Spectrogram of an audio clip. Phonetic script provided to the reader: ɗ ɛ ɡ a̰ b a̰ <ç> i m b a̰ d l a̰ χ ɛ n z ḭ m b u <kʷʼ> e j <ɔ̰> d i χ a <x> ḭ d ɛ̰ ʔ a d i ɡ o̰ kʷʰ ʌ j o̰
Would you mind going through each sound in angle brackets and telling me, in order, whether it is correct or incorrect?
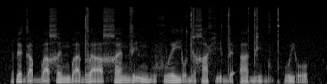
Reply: incorrect: χ, incorrect: xʷ, incorrect: o̰, correct

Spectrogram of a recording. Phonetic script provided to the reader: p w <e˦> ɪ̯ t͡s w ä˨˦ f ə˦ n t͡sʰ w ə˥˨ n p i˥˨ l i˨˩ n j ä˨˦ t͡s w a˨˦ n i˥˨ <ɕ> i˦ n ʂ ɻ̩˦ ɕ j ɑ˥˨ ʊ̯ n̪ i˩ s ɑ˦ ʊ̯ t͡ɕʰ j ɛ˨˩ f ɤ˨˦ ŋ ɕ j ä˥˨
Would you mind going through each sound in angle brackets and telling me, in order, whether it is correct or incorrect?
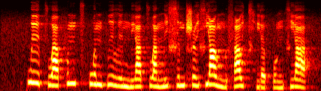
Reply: incorrect: e˥˨, correct

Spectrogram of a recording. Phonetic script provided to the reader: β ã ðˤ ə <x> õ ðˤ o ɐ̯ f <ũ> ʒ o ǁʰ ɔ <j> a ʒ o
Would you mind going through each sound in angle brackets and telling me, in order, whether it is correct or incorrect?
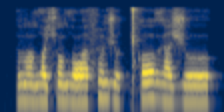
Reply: incorrect: ç, incorrect: õ, incorrect: ɣ

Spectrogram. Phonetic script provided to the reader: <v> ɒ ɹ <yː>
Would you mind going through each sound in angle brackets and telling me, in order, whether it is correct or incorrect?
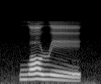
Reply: incorrect: w, incorrect: eː

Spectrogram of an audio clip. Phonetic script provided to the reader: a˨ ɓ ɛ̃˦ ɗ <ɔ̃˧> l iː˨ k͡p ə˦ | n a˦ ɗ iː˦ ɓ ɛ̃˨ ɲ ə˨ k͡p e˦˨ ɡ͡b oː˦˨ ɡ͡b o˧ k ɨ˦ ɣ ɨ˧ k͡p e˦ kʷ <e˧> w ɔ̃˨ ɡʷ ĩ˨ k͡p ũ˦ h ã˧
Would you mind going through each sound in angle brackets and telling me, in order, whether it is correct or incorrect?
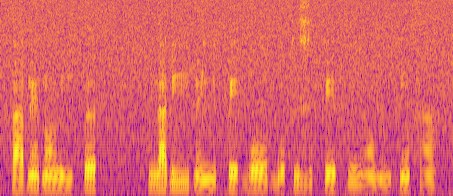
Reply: correct, correct

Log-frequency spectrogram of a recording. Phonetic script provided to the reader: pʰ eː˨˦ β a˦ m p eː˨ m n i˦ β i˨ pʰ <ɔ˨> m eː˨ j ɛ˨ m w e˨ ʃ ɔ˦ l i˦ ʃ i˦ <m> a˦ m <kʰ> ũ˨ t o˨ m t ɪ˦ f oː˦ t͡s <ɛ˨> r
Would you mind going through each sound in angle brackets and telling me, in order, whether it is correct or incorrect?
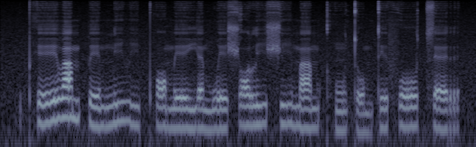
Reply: correct, correct, correct, incorrect: ɛ˦

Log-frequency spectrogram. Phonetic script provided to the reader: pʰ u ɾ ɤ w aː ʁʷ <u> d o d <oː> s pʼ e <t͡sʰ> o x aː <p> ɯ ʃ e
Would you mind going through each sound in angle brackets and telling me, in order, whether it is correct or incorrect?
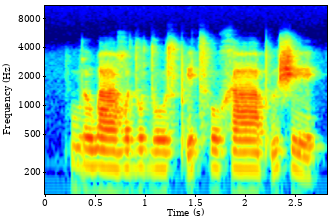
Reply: incorrect: ɯ, correct, correct, incorrect: pʼ

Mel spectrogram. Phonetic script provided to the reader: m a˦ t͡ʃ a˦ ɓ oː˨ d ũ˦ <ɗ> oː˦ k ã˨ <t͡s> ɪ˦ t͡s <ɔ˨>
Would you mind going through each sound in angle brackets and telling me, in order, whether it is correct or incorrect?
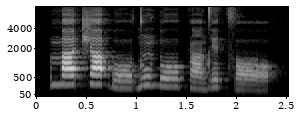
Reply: correct, incorrect: d, correct

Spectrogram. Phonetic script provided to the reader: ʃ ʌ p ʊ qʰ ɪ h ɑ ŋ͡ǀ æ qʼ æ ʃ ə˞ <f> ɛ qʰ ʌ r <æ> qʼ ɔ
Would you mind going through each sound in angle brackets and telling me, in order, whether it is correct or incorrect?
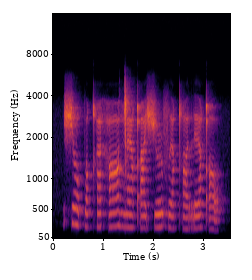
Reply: correct, incorrect: ɛ

